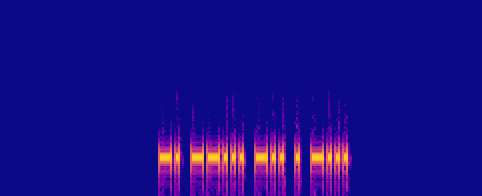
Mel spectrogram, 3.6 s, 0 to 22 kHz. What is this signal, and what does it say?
Morse code, heard as a keyed tone, about 40 wpm, 700 Hz. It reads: N7DEB
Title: USA Call Signs - 5 Characters - 3x Character Spacing - 40wpm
